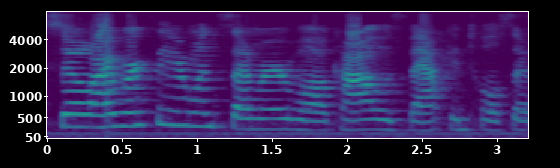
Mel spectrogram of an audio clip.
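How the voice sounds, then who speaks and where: Bright and sharp in tone, a woman with an American accent speaks fairly quickly at a fairly high pitch with lively intonation. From Oklahoma, Ardmore. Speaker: business owner, angler's wife. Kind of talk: casual chat.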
